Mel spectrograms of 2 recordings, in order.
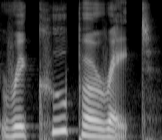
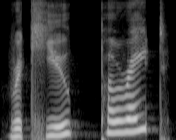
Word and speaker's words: recuperate: Some people might pronounce it with a Y - 'recyuperate', but you can just drop it and say recuperate. That's how I say it.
